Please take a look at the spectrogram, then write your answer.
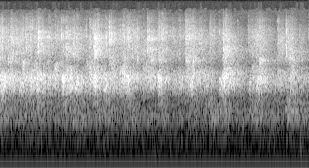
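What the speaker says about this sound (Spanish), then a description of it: "¿Puede darle un fuerte aplauso al Señor?" A church congregation applauding the Lord during a Spanish-language Friday sermon, a faint, steady, distant wash of many hands clapping with gentle swells in loudness.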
